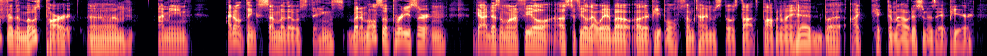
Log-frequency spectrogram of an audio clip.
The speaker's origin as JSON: {"language": "English", "country": "Canada", "moved": "yes", "said": "I'm Canadian"}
